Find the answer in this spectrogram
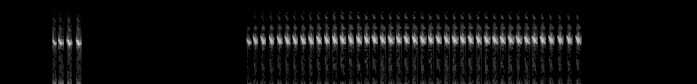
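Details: Greenfinch from Spain, 2013, giving a brief burst of trilled notes, then after a pause a sustained rattling trill of about three seconds, with a single short note at the end.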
